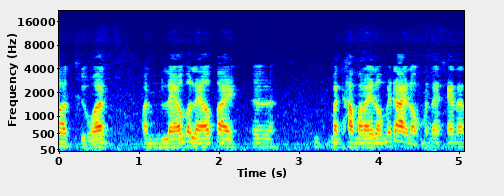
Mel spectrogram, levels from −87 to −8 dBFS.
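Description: A short speech recording carries noise-suppression processing across its whole length, with the background pumping down in the gaps and back up under the talking: noise suppressor artifacts, from a suppressor that attenuates bands it judges to be steady noise frame by frame. That background is room noise sitting about 17 dB under the speech. Parts of the speech itself sound swallowed and faint at 0.10–0.41 s, 0.57–1.30 s, 2.18–3.74 s and 4.37 s to the end, dropping by about 18 to 19 dB at worst. This is speech cut by the noise suppressor, which mistook quieter speech detail for noise and turned it down with the background.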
